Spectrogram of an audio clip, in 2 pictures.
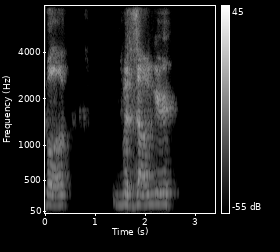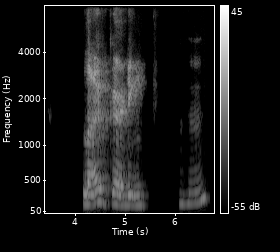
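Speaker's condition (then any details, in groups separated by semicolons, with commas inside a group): Traumatic brain injury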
